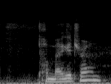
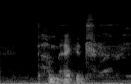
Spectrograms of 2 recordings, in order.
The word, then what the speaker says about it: Megatron: The P is silent, by the way. Megatron?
